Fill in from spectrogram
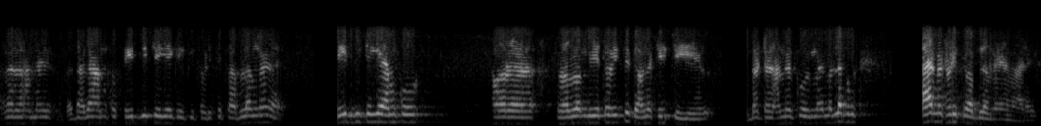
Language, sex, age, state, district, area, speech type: Hindi, male, 45-60, Uttar Pradesh, Lucknow, rural, conversation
